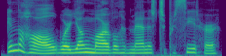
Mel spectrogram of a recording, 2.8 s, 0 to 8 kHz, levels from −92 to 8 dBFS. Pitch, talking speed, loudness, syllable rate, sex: 185 Hz, 235 wpm, -16 LUFS, 6.5 syllables/s, female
